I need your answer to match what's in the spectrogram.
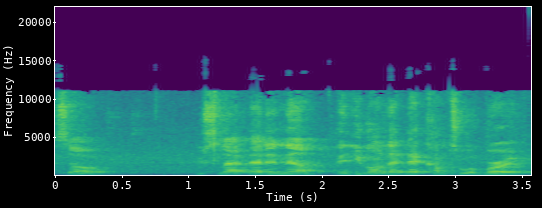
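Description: A little fast and steady in tone, his mid-range voice carries a Louisiana accent as this young man cooks and teases on his home cooking vlog, relaxed and joking throughout. Echo and background noise fill the kitchen, captured by a phone camera placed on the counter.

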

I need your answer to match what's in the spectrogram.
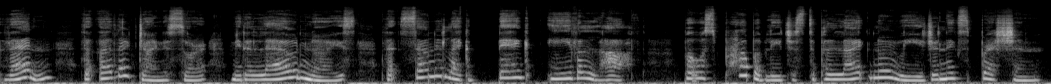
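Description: Female storyteller for picture books: unhurried, very animated, wry, deliberately emphatic. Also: a little high, no room sound. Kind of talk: picture-book read-aloud narration.

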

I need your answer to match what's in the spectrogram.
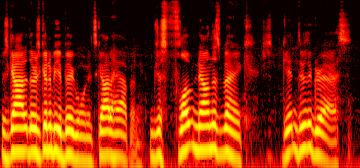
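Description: A young man from Texas in a kayak on an open lake, talking excitedly to viewers as he fishes, recorded on a head-mounted action camera. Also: on the high side, brisk, background noise. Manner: excitable, talks to viewers while fishing. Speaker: fishing vlogger. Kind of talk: casual first-person fishing commentary.

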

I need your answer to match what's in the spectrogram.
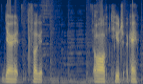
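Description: A man with a low, creaky voice and a forceful edge plays a party game with friends. He reads the on-screen text aloud in a jokey, hammy way, with music behind him. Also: completely flat delivery, normal speed. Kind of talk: casual group let's play, reading dialogue aloud.

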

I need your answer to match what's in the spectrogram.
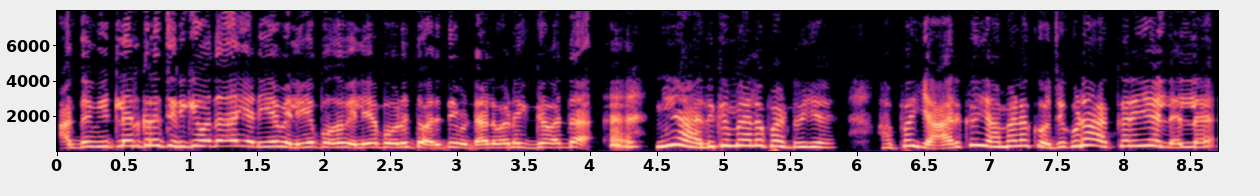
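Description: A woman doing a fast-talking, wronged young village wife. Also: high-pitched, no room sound, clean studio sound, natural voice. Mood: tearful. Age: young adult. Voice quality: rapid, complaining talk. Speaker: cartoon character. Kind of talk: cartoon voice acting.

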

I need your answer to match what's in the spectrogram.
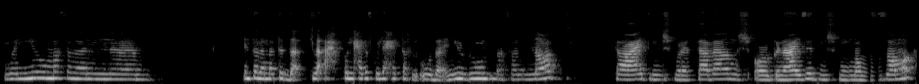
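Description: An Egyptian woman with a high, bright-sounding voice teaches English words to children over a video call. She switches between Arabic and English and keeps asking if everyone follows. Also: little pitch movement, fairly quick. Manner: mixes Arabic and English, checks in often with students. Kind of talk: online class explaining vocabulary.

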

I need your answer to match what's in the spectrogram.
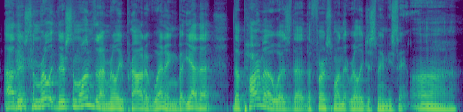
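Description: A man's voice: mid-range voice, animated, fast. A man chatting casually as a podcast guest, easygoing and jokey, laughing often. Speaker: guest, competitive eater. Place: podcast studio.

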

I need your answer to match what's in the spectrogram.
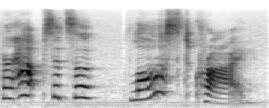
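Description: With an extremely high pitch and a very slow pace, a woman in her thirties leads storytime at a library, animatedly addressing the children. Slight background noise can be heard.

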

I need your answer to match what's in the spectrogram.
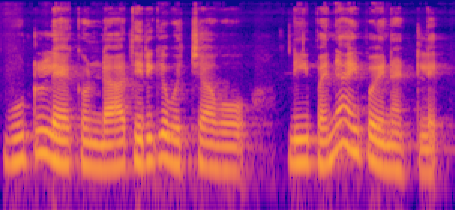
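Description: Woman narrator as a demanding swan, commanding, low voice. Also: expressive, moderate pace, dark tone. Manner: bossy, making threats.

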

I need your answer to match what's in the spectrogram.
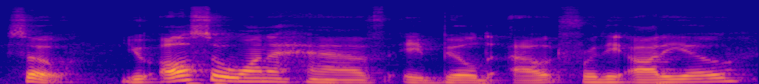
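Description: A man who is a teacher, calmly talking through a screen-recorded software tutorial step by step, with light joking asides. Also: medium pitch, unhurried.

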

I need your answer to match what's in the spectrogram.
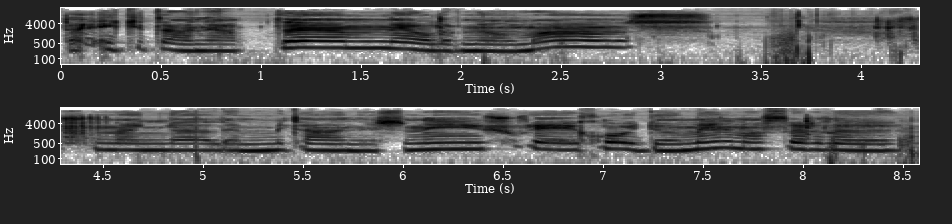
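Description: A woman's voice: high-pitched, a little slow, background noise. A woman giving casual gameplay commentary, muttering to herself and often dropping to a whisper. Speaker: gaming streamer.

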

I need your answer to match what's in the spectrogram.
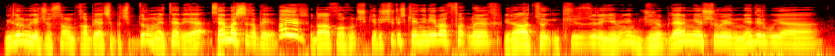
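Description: Excitable, swearing young male gamer. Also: fairly high pitch, racing, hardly any pauses. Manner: excitable, swearing, banter with the game. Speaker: gaming YouTuber. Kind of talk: gaming commentary.

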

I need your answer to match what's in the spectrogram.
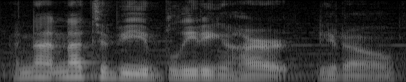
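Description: A man's voice: lowish voice, lively intonation, fast, soft background music. A man hosting a let's play, chatting casually and self-deprecatingly and talking back to the characters on screen. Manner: rambling and self-deprecating, talks to the game characters. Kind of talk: casual gameplay commentary.

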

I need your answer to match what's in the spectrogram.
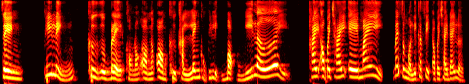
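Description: A woman's voice: fairly high pitch, lively intonation, a little fast, highs cut off. A woman hosting her own fan channel, chatting playfully to viewers and to herself in a casual solo vlog.

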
